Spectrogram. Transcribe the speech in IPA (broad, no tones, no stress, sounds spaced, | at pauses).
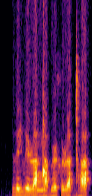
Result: ð ɨ i̯ β ɨː ɭ a ŋ͡ǃ a b ə˞ x u ɭ a ɡ͡ǀ a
